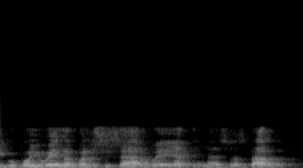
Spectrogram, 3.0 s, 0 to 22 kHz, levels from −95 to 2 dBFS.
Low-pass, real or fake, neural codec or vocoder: 5.4 kHz; fake; vocoder, 22.05 kHz, 80 mel bands, WaveNeXt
